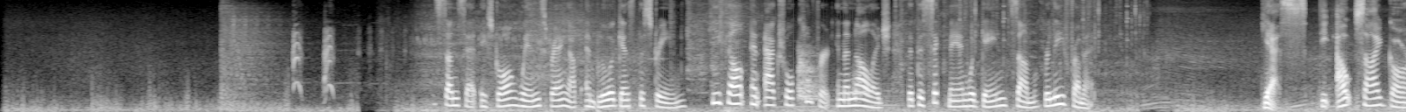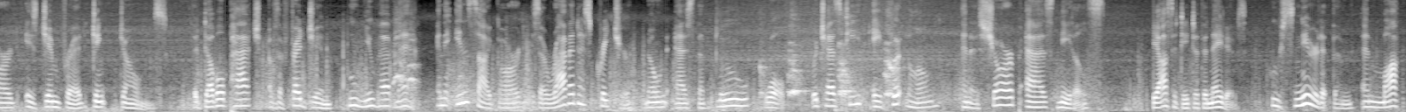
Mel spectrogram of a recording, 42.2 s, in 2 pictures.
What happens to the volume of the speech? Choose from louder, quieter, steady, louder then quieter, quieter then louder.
steady.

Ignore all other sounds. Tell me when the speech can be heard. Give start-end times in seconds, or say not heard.
6.5-16.5, 18.9-37.6, 38.4-42.0.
